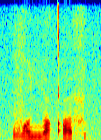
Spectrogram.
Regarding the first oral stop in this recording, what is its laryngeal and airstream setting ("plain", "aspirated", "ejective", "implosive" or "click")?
ejective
